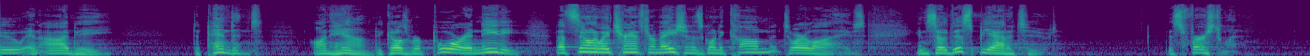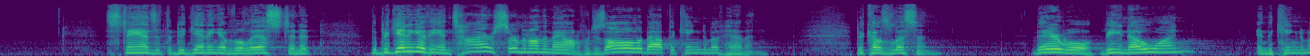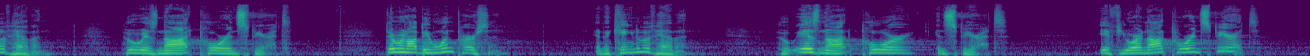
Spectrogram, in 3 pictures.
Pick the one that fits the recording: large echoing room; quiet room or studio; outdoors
large echoing room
